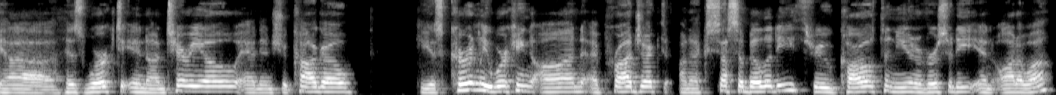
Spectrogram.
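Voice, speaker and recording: A man's voice: fairly high pitch, mellow. A man moderating a seminary panel on humility, introducing the speakers with many fillers and restarts.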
